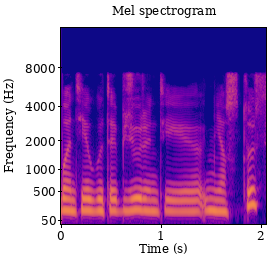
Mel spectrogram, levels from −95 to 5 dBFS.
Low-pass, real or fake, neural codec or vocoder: 7.2 kHz; fake; codec, 16 kHz, 4 kbps, X-Codec, HuBERT features, trained on balanced general audio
